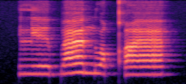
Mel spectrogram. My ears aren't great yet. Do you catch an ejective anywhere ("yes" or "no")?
yes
